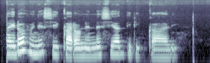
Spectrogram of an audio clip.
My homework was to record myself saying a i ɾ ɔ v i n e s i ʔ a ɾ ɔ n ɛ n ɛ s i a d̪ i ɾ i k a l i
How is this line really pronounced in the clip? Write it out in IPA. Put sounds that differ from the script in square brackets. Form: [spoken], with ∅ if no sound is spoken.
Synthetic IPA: a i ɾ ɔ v i n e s i [k] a ɾ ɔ n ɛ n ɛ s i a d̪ i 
